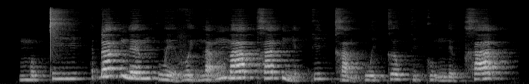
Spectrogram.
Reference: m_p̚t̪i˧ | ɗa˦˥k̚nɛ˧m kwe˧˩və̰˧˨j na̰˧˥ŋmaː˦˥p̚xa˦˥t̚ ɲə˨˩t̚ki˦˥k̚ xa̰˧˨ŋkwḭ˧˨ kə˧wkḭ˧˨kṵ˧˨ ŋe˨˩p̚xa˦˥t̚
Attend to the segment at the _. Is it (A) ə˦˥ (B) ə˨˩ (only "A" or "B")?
B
